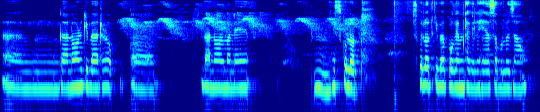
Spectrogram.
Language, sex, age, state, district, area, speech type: Assamese, female, 60+, Assam, Charaideo, urban, spontaneous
